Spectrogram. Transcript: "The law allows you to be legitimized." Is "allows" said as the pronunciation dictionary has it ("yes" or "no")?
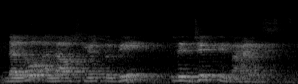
no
